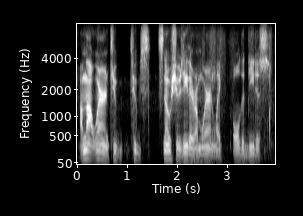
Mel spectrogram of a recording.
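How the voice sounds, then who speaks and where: A man's voice: low voice, a little fast, a bit bright. A man talking casually to his livestream viewers while walking outdoors, musing earnestly and stretching words for emphasis. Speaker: livestream host. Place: outdoors, walking in snow along a road.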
